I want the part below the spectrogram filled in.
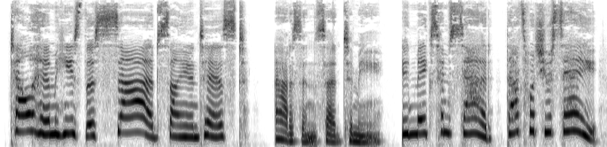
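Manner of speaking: put-on high, excited child's voice; little girl. Addison whispering orders to Lena, excited. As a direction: giggle it like an eager little girl.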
